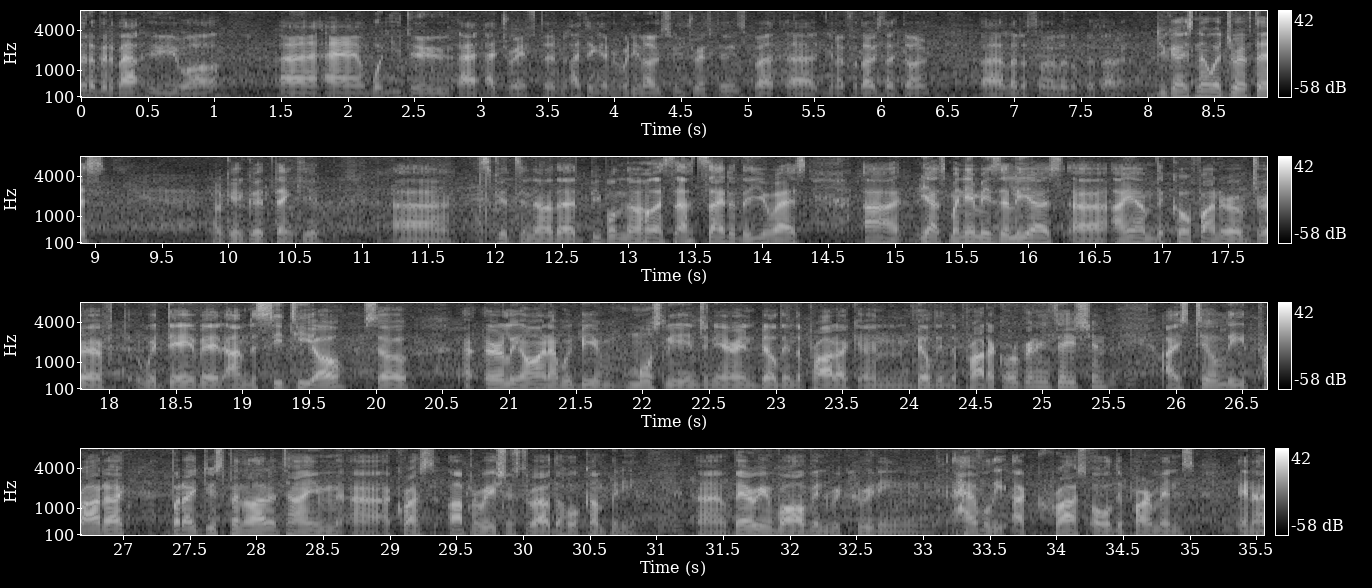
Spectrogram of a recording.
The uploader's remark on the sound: Live from SaaStock19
